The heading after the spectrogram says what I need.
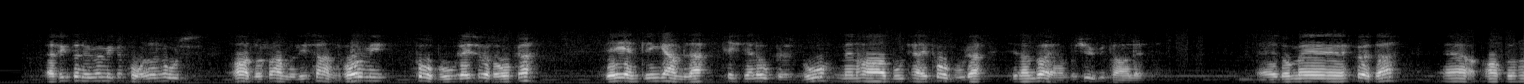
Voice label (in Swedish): Kristianopel BLEK, dialekter; Folkminnen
